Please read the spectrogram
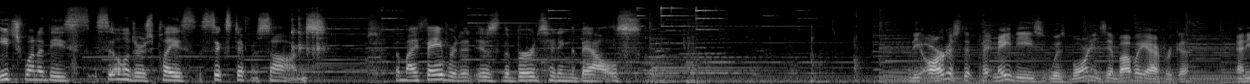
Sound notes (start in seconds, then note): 6.3 bells dinging; 6.3 soft music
